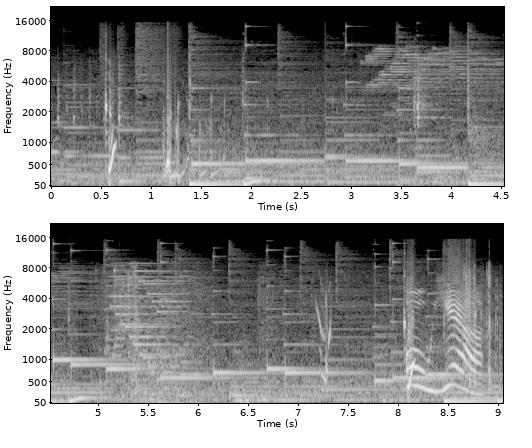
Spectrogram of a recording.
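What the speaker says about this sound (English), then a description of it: "Now pour them into the mold." Cartoonish dripping and plopping effects play as batter is poured into a mold in the Baby Panda's Cafe cooking game, repeated short liquid blips over bright background music.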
